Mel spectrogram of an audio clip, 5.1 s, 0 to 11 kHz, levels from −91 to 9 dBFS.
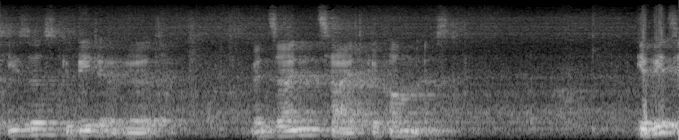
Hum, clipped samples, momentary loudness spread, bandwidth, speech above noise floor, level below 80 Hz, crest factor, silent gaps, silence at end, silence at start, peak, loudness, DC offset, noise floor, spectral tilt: none; under 0.1%; 21 LU; 9.2 kHz; 21 dB; -58 dBFS; 18 dB; none; 0 s; 0 s; -2 dBFS; -20 LUFS; under 0.1%; -40 dBFS; -6.5 dB/octave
